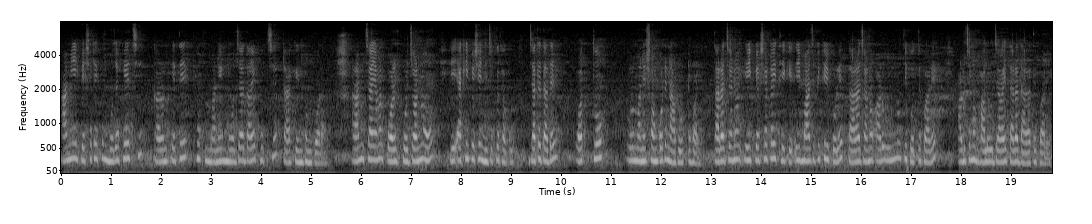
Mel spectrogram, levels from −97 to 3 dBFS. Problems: background sounds at intervals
